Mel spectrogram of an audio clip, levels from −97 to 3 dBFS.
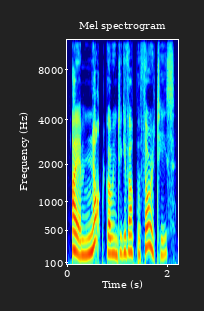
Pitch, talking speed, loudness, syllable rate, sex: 210 Hz, 215 wpm, -18 LUFS, 5.5 syllables/s, female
